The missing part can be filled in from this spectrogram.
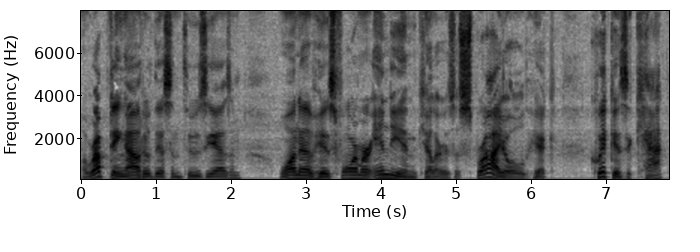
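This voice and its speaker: A man's voice: medium pitch, expressive, measured pace, fairly bright tone. Man reading literary prose aloud. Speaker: narrator.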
